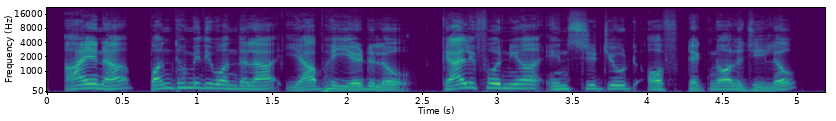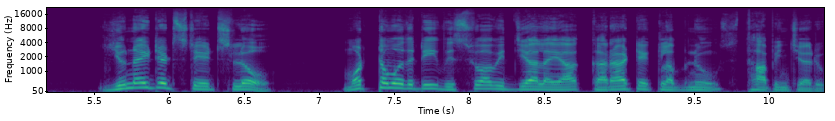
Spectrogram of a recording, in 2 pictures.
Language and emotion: Telugu, neutral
